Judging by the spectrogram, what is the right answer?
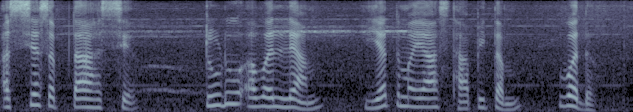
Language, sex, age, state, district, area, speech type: Sanskrit, female, 60+, Maharashtra, Nagpur, urban, read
